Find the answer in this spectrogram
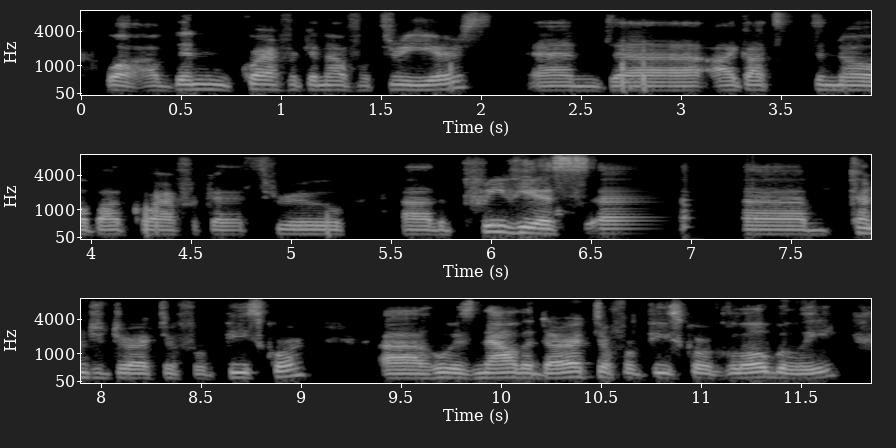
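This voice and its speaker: A man's medium-pitched voice at a moderate pace, dry and close with no echo, over music in the background. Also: ordinary pitch variation. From Malawi. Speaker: nonprofit country director. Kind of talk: interview. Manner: hesitant, many fillers.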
